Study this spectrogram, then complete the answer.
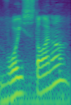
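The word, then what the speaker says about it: Vorsteiner: I think it's pronounced Voisteiner.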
